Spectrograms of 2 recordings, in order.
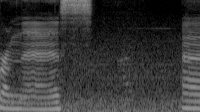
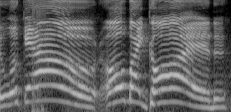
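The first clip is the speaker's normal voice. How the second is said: high, loud panicked yell; shouting; 8 semitones higher, 8 dB louder, slower than usual. Real, not acted. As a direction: scream the warning. Panic as character is hit.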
